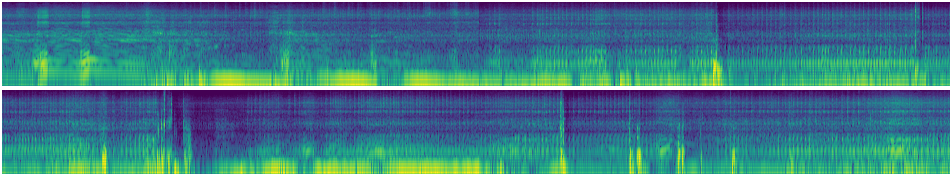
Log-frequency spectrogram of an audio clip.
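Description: Enduro motorcycle engine running over an off-road trail. Its revs slide down several times in the first few seconds, then rise and fall unevenly, with sharp knocks now and then.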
